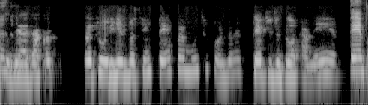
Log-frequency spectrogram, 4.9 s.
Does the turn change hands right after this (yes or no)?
yes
